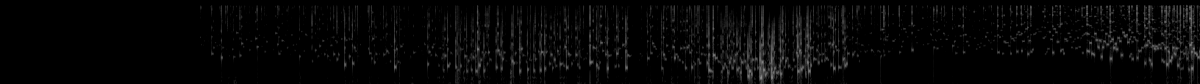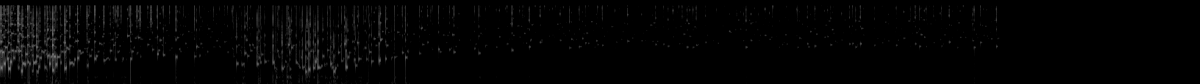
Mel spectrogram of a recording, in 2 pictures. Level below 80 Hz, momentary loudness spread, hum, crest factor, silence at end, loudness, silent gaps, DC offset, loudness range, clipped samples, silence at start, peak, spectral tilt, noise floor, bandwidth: -78 dBFS; 18 LU; none; 42 dB; 2 s; -41 LUFS; none; under 0.1%; 17 LU; under 0.1%; 2.05 s; -4 dBFS; 1 dB/octave; under -90 dBFS; 17 kHz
